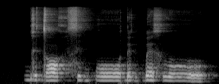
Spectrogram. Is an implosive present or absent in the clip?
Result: present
